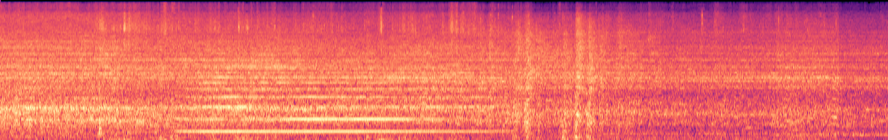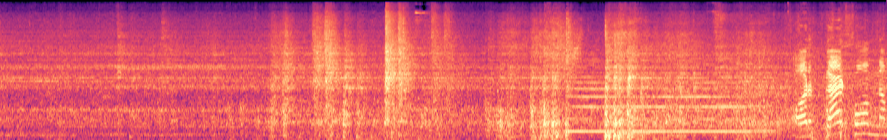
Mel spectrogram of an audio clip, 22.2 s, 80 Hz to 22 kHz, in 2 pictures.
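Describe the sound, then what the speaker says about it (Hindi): The Banaras–Agra Vande Bharat Express passes close by with a rushing roar and rhythmic wheel clatter, and a horn sounds twice, early and again near the end. "बनारस साइड से आ रही है 20-1-75 बनारस आगरा वंदे भारत एक्सप्रेस"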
